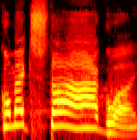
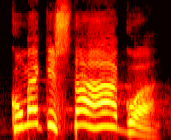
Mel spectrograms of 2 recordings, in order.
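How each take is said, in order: First: It is said at a normal pace. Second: It is said more slowly.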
